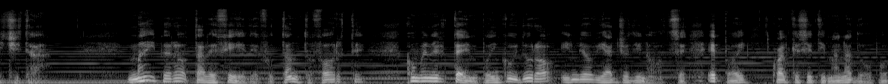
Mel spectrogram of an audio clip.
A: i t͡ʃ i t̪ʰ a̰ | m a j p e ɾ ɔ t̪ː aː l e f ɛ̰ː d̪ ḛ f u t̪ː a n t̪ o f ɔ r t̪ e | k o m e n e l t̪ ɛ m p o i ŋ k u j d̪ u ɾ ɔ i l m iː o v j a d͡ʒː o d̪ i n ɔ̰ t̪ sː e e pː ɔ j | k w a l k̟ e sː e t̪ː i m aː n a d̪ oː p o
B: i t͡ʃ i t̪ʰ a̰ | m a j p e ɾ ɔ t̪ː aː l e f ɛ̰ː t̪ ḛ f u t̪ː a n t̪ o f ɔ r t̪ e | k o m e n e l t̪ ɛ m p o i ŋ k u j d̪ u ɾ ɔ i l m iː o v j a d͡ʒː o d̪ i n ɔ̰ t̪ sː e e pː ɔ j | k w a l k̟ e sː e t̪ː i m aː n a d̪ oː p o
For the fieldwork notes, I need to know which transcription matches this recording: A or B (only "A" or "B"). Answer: A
